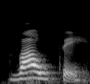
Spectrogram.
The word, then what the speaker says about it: Walter: Mas e se eu botar o W, fica Walter. Então, aqui, para completar essa palavra, nós usamos o quê? O W. Walter. Tem som de V na sílaba.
